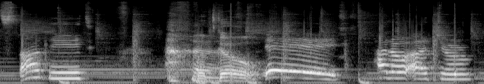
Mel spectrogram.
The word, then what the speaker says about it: Artur: Hello, Artur. Artur. Yep. My pronunciation is okay?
